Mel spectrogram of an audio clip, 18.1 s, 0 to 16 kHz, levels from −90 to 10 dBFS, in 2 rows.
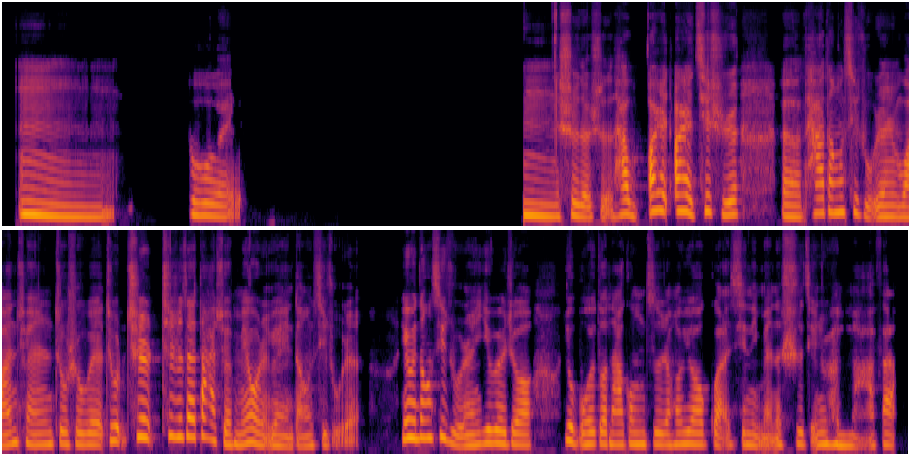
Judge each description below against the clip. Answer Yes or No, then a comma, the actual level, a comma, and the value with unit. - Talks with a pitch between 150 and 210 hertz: Yes, high, 190 Hz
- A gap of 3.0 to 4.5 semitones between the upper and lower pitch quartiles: Yes, average, 3.6 semitones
